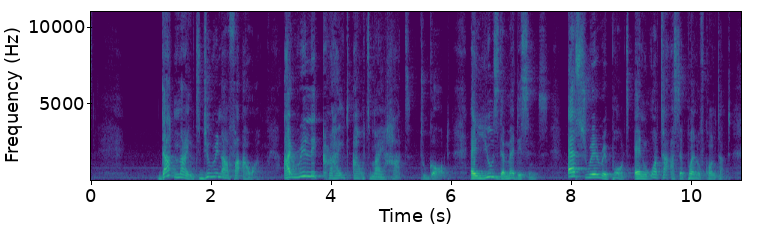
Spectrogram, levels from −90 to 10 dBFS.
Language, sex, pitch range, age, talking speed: English, male, 140-185 Hz, 50-69, 145 wpm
